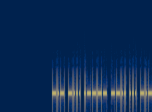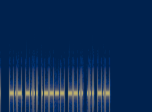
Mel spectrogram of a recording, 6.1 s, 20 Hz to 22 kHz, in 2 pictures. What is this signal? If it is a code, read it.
Morse code, heard as a keyed tone, about 44 wpm, 690 Hz. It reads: KB1ZSK KB1ZSK
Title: USA Call Signs Repeated 2x 45wpm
